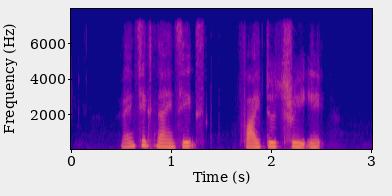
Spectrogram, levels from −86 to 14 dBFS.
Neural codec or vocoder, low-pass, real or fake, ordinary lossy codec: codec, 16 kHz in and 24 kHz out, 0.8 kbps, FocalCodec, streaming, 65536 codes; 7.2 kHz; fake; none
